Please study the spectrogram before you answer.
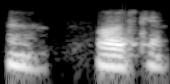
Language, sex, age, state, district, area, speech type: Tamil, male, 18-30, Tamil Nadu, Dharmapuri, rural, conversation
